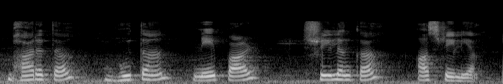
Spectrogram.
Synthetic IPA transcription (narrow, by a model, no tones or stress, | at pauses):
bʱaːɾɐt̪ɐbʱuːt̪aːn | neːpaːl | ʃɾiːlɐŋkaː | aːsʈɾeːlija̰ː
